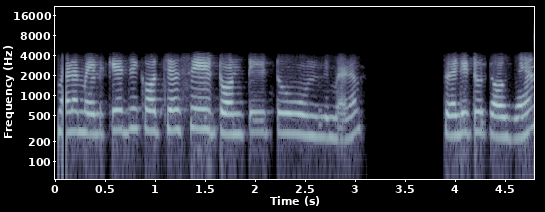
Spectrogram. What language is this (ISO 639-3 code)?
tel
